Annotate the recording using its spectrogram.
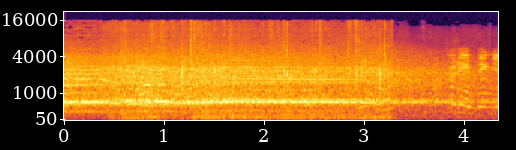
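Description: A huge stadium crowd sings and chants loudly.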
